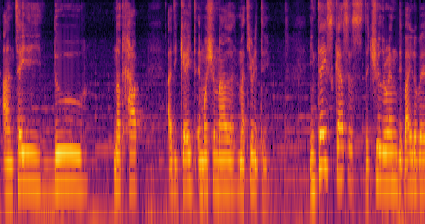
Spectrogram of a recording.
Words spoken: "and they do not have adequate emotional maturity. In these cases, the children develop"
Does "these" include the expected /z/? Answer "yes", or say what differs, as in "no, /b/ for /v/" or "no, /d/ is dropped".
no, /s/ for /z/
